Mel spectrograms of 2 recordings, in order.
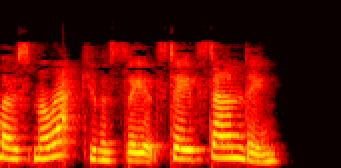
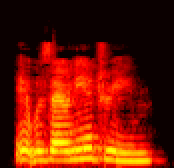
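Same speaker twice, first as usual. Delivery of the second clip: plain reading voice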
